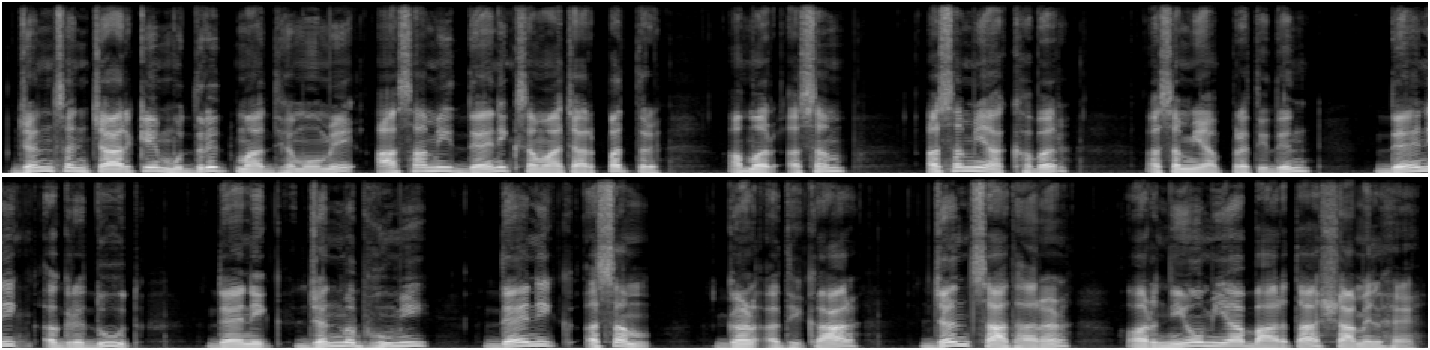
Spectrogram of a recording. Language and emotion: Hindi, neutral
